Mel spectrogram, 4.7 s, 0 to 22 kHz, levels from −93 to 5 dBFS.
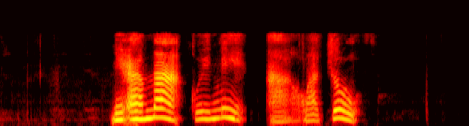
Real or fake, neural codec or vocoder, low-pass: fake; codec, 16 kHz in and 24 kHz out, 0.6 kbps, FireRedTTS-2 codec; 7.2 kHz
